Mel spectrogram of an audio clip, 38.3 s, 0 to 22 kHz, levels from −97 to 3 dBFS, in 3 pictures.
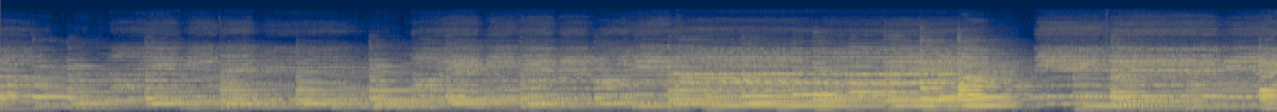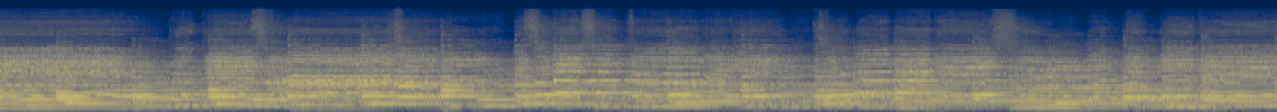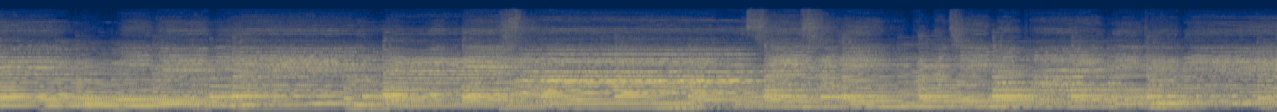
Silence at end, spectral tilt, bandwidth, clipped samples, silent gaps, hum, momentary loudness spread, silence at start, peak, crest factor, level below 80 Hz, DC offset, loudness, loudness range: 0 s; -6 dB/octave; 13.5 kHz; under 0.1%; none; none; 7 LU; 0 s; -8 dBFS; 18 dB; -66 dBFS; under 0.1%; -25 LUFS; 5 LU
